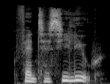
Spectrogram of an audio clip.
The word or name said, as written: fantasiliv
